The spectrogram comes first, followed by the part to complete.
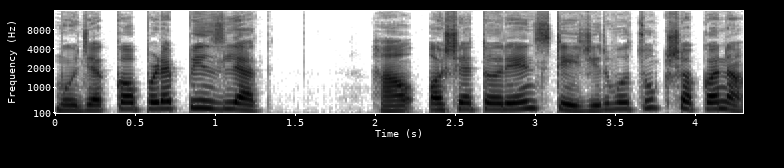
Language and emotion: Goan Konkani, sad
